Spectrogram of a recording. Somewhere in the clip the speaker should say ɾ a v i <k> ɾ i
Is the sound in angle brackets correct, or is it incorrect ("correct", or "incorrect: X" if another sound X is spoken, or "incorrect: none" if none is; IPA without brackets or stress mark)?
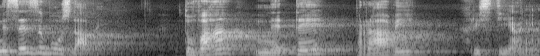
incorrect: x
